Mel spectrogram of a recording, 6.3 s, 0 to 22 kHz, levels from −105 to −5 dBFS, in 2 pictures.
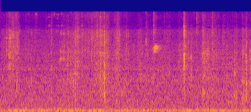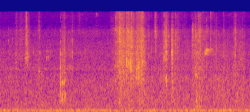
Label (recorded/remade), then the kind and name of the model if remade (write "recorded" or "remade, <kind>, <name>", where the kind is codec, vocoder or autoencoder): remade, vocoder, BigVGAN v2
